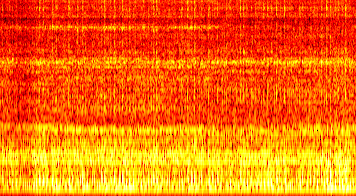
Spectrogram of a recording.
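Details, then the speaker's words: Losi XXL nitro RC engine, slightly warmed, with compression worsening: a fast buzz with a rattly metallic clanking; the owner suspects the rod is hitting the crankcase or something is worn and thinks it needs a rebuild. "yeah the sound is weird I know it sounds like some kind of metal metal clanking it's possible that like the rod inside is hitting the side of the crankcase or like something is worn"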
